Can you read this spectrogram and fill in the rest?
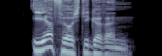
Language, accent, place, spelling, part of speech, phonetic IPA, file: German, Germany, Berlin, ehrfürchtigeren, adjective, [ˈeːɐ̯ˌfʏʁçtɪɡəʁən], De-ehrfürchtigeren.ogg
- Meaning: inflection of ehrfürchtig: 1. strong genitive masculine/neuter singular comparative degree 2. weak/mixed genitive/dative all-gender singular comparative degree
